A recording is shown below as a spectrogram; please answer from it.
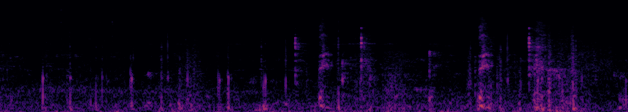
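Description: Quiet, rhythmic clip-clop of horse hooves plodding along at a walking pace in the video game Shadow of the Colossus, faint and steady with a few louder knocks.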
